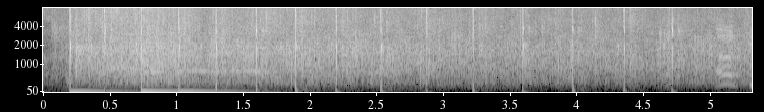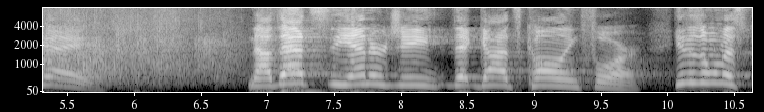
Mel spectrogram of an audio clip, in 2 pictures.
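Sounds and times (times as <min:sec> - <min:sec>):
crowd applauding: 0:00.0 - 0:06.9
loud rhythmic claps: 0:00.0 - 0:07.2
speech: 0:06.8 - 0:10.6.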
